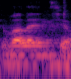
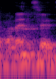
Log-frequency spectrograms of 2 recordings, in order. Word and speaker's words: Valencia: go i don't know just pronounce it like balance yes valencia valencia if you don't it's not valencia so as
